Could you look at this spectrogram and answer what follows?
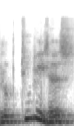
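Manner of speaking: fierce, ferocious, curt, abrupt snap. Retelling how a woman in a queue turned back abruptly: imitating a ferocious snap. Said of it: "I thought that was very ferocious".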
